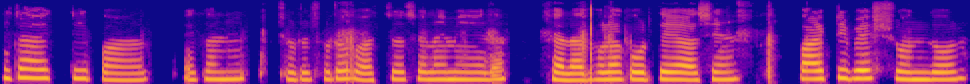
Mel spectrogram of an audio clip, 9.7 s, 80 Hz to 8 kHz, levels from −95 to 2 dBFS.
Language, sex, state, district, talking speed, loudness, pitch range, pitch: Bengali, female, West Bengal, Malda, 100 wpm, -17 LUFS, 245-280 Hz, 255 Hz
